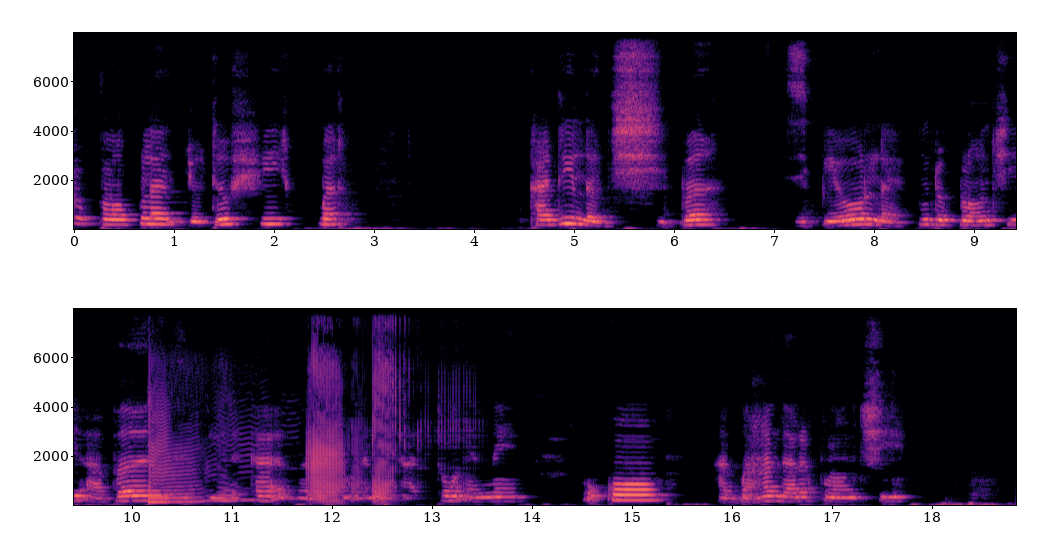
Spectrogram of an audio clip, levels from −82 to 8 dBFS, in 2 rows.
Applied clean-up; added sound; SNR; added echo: classical method WPE with log-MMSE.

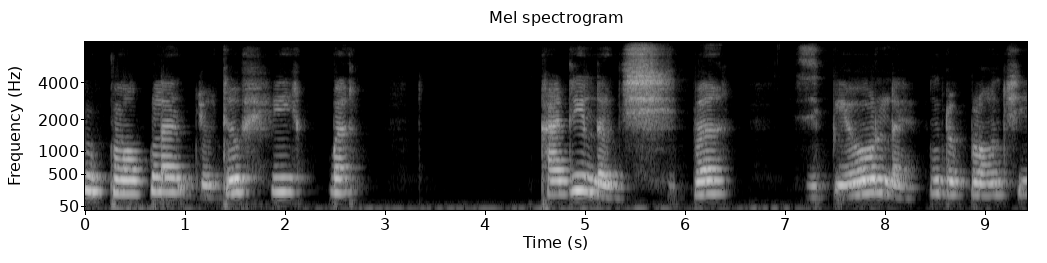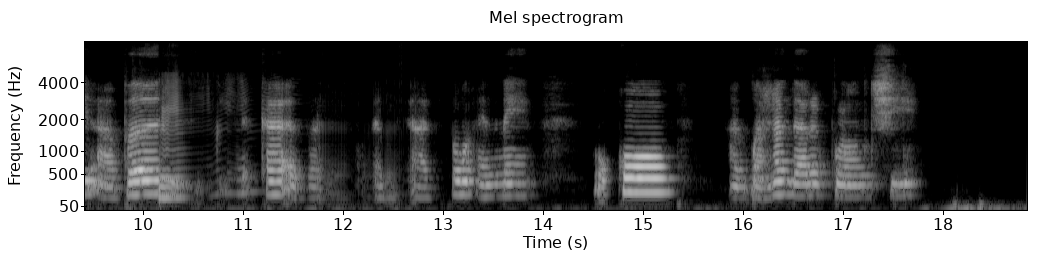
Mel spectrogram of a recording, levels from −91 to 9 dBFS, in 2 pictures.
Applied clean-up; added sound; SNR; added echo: neural mask model DeepFilterNet 3.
